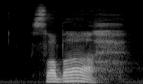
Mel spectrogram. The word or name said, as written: صباح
